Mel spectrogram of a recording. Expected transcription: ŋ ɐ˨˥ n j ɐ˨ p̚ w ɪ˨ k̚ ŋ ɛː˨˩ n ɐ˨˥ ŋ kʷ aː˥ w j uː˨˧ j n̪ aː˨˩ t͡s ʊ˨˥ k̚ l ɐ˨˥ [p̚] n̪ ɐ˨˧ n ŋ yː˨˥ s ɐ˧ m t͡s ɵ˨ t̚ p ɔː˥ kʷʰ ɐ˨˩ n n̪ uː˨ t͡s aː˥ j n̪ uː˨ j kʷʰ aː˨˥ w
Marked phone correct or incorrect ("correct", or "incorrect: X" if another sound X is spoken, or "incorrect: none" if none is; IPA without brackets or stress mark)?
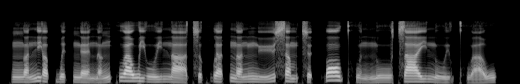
incorrect: t̚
